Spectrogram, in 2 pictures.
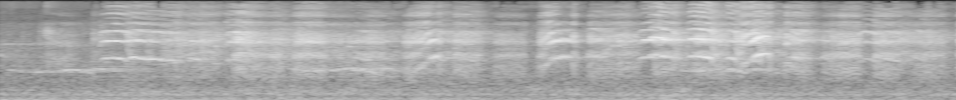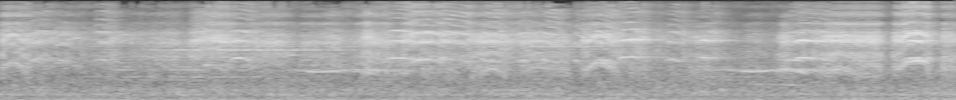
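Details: Many birds chattering at once outdoors: a continuous jumble of high squeaky chirps and short whistles over a hissing background.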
